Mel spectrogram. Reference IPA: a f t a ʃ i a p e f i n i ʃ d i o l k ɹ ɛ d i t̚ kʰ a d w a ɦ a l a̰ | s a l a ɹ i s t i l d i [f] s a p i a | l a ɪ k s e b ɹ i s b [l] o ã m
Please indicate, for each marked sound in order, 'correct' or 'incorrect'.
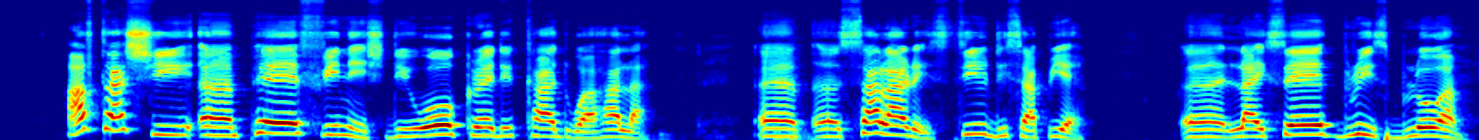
incorrect, correct

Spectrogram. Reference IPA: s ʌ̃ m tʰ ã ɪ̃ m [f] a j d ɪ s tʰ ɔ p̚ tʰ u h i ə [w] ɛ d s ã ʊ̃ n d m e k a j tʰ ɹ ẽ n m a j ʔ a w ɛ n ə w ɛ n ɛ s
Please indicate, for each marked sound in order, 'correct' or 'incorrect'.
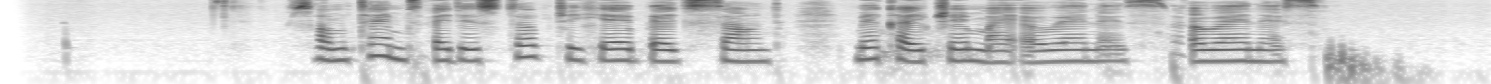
incorrect, incorrect

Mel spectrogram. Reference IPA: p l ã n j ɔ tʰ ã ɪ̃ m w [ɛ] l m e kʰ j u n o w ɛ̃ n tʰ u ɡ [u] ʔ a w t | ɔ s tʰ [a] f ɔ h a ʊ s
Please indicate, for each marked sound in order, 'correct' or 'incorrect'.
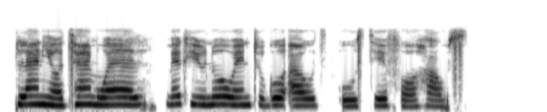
correct, incorrect, incorrect

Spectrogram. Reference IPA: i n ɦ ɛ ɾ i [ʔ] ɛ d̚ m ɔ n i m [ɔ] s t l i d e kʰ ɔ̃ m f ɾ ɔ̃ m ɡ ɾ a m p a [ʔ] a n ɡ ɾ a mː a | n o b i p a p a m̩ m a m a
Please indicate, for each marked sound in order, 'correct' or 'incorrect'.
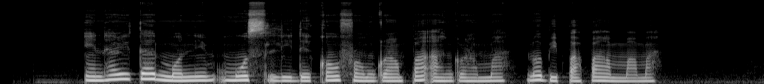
incorrect, incorrect, correct

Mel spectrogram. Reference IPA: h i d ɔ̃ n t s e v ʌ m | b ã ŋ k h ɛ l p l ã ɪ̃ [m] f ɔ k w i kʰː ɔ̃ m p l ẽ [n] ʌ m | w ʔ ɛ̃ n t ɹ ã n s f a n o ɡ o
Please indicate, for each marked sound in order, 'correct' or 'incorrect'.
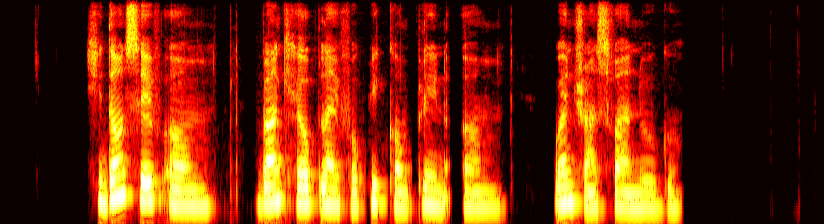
incorrect, correct

